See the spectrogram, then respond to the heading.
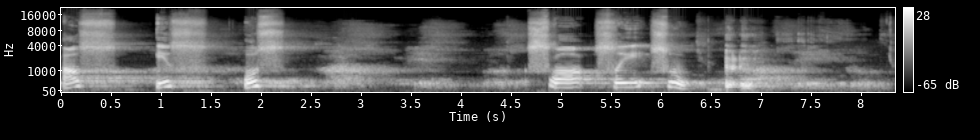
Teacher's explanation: اس اس اس نہیں کرنا، وہ سین ہو جائے گا. صاد ہے تو پر ہو، سیٹی بھی ہو اور پر بھی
